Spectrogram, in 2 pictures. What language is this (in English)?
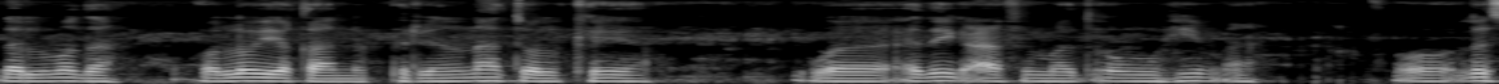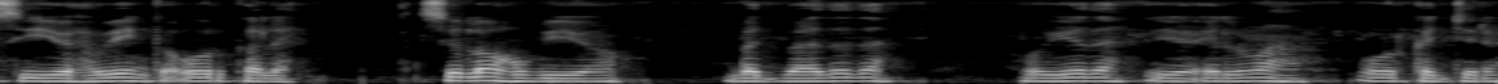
Somali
